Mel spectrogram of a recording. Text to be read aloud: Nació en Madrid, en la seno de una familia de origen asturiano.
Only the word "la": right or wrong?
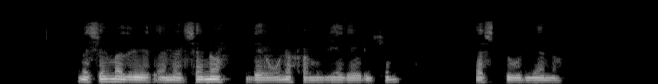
wrong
